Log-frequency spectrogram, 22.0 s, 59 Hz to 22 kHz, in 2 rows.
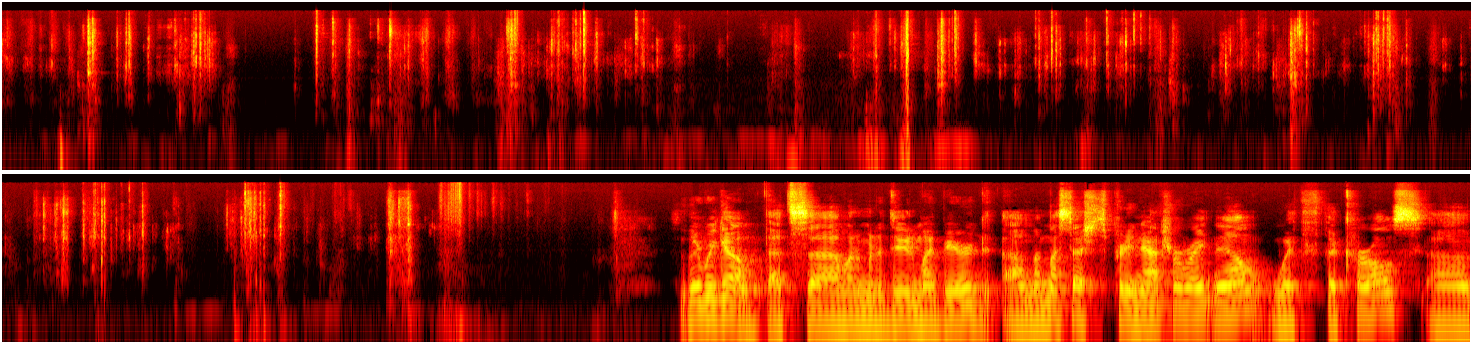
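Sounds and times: beard hair rustling and crackling: 0.0 - 15.6.

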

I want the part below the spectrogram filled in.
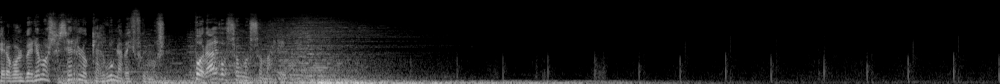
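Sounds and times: low rumble: 3.3 - 7.2
shoe heels clicking on stone: 4.5 - 10.0.

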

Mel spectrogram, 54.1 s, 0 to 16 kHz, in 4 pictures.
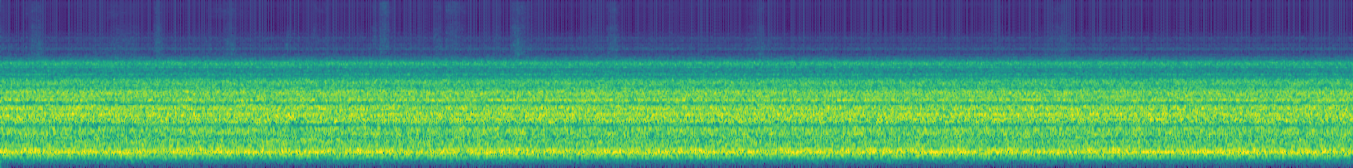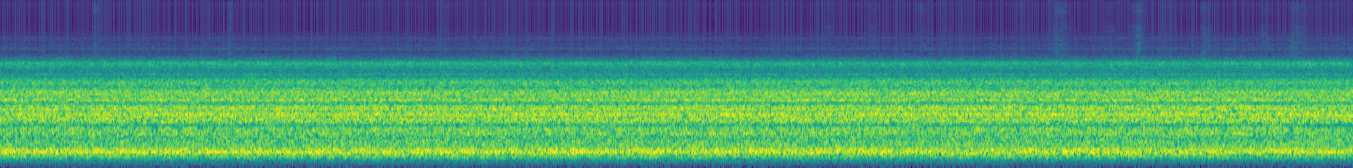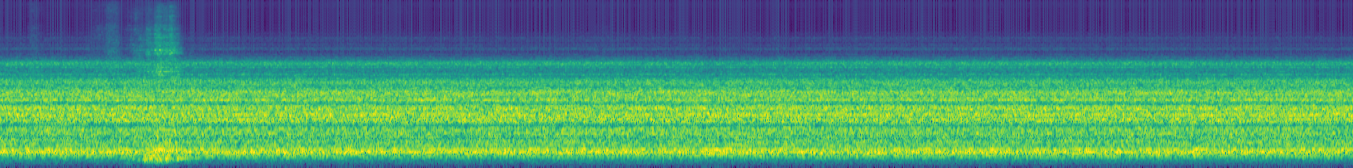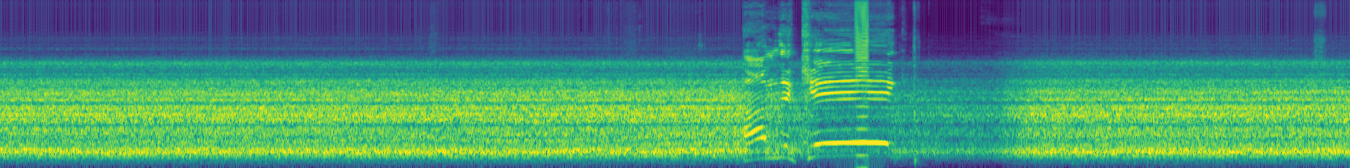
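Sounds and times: radio static hiss: 0.0 - 8.4, 17.8 - 29.6, 43.3 - 49.8.

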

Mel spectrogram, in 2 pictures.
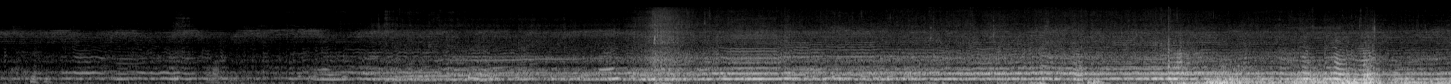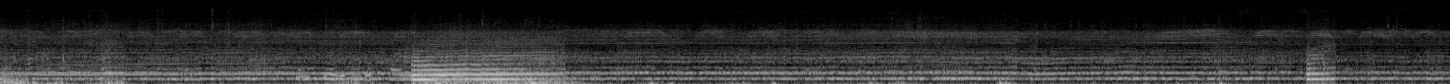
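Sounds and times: bees buzzing: 0.0 - 29.0.

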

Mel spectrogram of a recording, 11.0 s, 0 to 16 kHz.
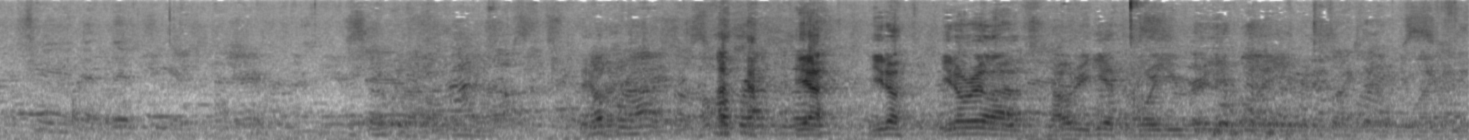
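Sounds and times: people chatting in large room: 0.0 - 11.0.

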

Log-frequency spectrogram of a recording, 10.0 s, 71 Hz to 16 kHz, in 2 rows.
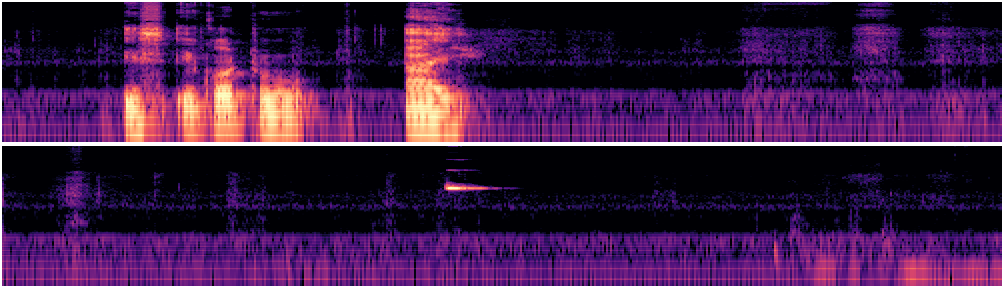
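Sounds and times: low steady hum: 0.0 - 10.0
short high-pitched squeak: 7.2 - 7.5.

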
